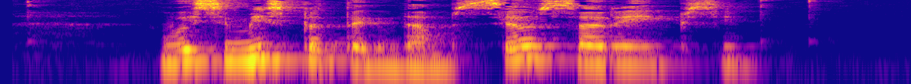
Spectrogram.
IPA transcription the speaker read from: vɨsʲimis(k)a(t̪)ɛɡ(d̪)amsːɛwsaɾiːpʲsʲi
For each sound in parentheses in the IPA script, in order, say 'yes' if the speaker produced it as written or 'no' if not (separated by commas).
no, yes, yes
